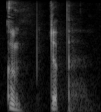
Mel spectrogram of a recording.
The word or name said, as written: mt'p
